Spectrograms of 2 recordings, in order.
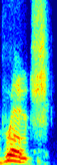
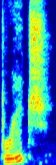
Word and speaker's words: brooch: he's wearing a brooch we should call him broach some people pronounce that word brooch I know that's how it's spelled I didn't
